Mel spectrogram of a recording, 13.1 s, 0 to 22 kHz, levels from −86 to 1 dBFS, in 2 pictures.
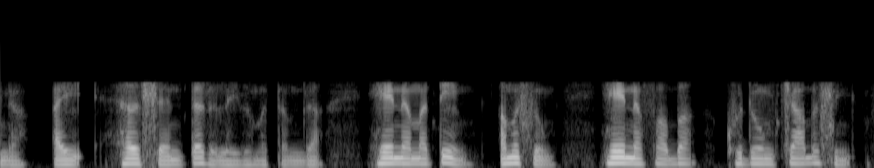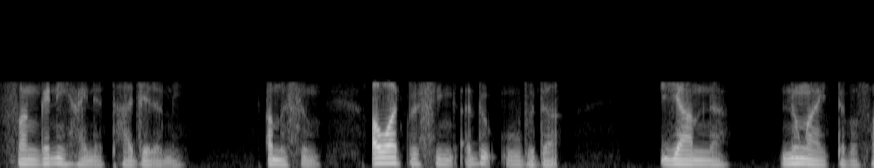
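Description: Throughout, sibilants sound gritty and metallic, with harsh tones that don't belong to the speech, about 25 dB below it. This is aliasing. The audio was downsampled, apparently to about 6 kHz, without a low-pass filter, so content above 3 kHz folded back into the band.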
